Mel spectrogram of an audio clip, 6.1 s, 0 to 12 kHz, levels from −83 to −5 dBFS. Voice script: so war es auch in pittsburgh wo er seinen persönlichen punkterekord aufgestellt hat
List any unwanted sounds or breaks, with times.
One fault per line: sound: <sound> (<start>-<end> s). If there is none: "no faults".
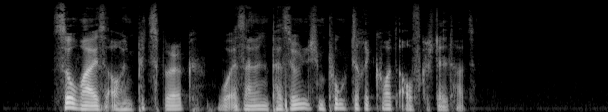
no faults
